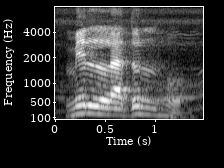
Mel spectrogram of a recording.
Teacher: nunnya hilang masuk ke huruf kedua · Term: idgham bila hunah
